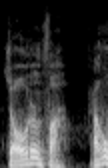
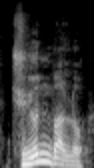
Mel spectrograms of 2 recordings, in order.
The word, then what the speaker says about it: 저우룬파: 의 홍콩 탑스타 조은파 우리는 전에 주윤 발이라고 불렀죠 요즘은 그 현지 언어 발음으로 부르는 그런 추세이기 때문에 한국에서도 이제 주인 발이라고 부르지 않고 현지식 발음으로 저른 파라고 부르는데요 오늘만큼은 그냥 주윤 발로 하겠습니다 그래야 이게 좀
